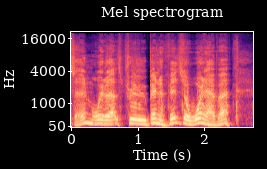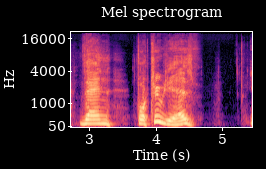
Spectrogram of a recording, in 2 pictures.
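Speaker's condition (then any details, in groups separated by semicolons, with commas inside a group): Cerebral palsy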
